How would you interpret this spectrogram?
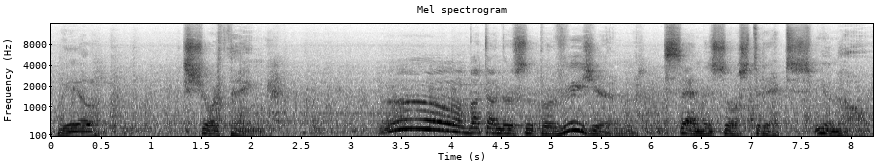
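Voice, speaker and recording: An actor playing a patient, gently strict man teaching handiwork in a game, with an instructive manner. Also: medium pitch, huge pitch swings, full character voice. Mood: indulgent. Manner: slow, instructive. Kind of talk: game cutscene dialogue. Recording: echoey, noisy ambience.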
